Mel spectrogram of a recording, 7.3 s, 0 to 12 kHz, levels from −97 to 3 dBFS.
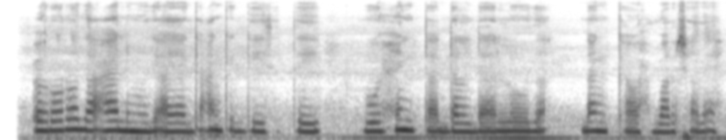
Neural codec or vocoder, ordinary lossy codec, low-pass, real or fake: none; none; none; real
